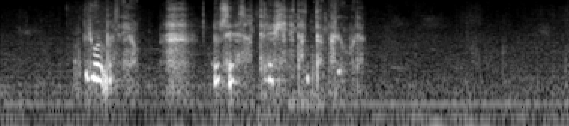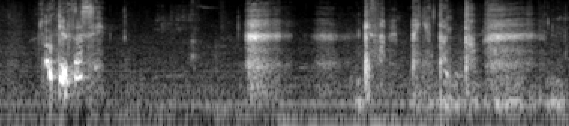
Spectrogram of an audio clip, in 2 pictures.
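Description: A young woman speaks softly and tearfully, close by.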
